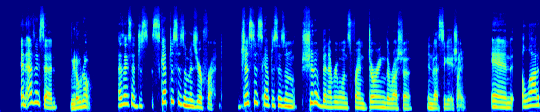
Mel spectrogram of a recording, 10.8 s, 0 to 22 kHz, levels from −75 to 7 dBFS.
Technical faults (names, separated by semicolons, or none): none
